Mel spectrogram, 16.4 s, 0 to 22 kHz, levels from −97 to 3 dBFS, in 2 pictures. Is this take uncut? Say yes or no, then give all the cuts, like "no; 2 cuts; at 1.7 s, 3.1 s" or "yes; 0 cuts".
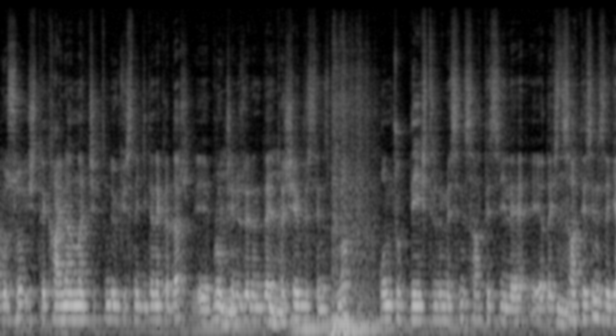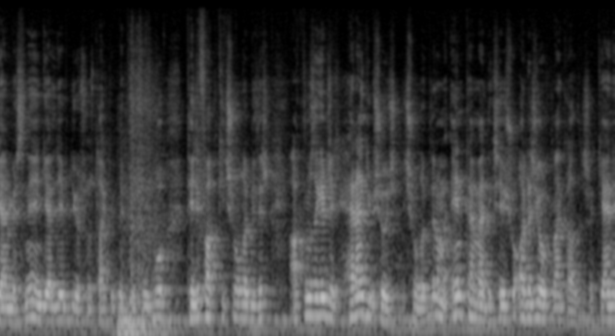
yes; 0 cuts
